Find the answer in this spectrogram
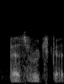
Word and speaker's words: Bezruchka: Bezruchka.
